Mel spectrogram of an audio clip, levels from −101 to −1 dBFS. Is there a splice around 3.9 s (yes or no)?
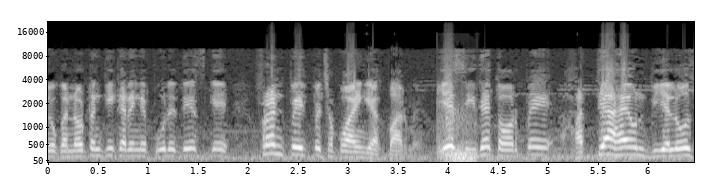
yes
